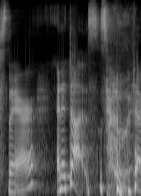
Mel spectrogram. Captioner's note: laughs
